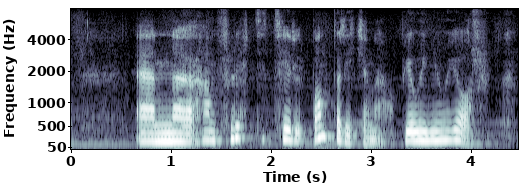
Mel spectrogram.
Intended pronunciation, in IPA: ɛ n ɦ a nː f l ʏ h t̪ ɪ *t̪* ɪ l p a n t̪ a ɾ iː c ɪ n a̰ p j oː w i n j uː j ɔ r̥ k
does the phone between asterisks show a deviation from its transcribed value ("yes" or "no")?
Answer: yes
